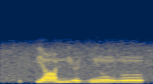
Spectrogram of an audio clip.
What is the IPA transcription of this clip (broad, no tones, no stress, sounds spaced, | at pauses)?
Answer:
fʲ ɑ mʲ ə˞ vʲ õ ɡ õ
